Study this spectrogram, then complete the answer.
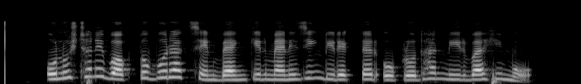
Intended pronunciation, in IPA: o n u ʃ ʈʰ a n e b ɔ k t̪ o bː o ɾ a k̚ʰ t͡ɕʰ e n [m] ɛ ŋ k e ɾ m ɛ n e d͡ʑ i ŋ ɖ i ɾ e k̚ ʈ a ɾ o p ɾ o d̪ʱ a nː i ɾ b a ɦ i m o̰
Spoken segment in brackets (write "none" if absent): b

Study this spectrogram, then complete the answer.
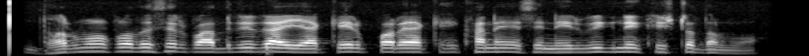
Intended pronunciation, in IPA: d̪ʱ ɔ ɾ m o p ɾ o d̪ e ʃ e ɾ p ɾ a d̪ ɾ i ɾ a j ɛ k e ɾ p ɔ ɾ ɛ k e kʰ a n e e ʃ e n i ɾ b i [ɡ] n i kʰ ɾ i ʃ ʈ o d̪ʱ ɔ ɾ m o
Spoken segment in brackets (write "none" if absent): ɡ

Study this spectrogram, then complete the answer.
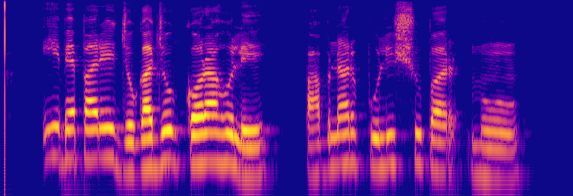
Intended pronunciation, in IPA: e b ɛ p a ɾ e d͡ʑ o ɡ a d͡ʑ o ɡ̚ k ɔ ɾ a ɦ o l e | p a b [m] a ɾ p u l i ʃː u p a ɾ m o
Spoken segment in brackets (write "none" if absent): n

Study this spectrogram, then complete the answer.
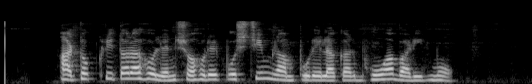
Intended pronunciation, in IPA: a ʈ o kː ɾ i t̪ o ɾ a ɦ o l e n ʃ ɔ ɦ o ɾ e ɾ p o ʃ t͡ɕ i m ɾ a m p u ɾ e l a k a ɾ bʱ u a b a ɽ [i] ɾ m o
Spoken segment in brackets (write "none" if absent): i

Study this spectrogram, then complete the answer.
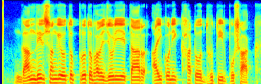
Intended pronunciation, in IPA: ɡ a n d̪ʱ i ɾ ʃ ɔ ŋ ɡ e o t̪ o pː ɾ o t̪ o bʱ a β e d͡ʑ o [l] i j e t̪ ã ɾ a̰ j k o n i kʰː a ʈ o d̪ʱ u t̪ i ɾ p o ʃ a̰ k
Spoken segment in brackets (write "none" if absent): ɽ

